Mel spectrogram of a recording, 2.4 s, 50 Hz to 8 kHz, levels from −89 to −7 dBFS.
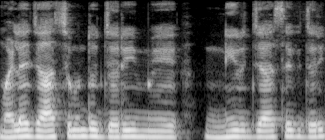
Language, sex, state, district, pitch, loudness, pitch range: Kannada, male, Karnataka, Shimoga, 130 Hz, -18 LUFS, 125-130 Hz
